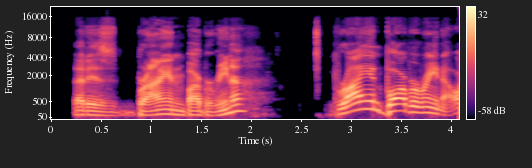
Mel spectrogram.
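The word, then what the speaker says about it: Barberena: are we speaking that is brian barbarina brian barbarina all right let's brian barbarina brian barbarina brian barbarina yeah brian barbarina not all athletes are as good a sport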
